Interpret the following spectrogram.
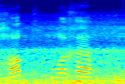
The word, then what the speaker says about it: Hauptwache: হপ ওয়াখা যদিও বানানটা একটু অন্যরকম, HAUPTWACHE, বাট এটা উচ্চারণ হয় হপ ওয়াখা।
